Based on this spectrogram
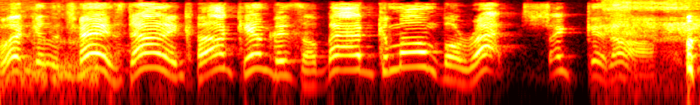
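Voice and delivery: put-on high-pitched old-time actor pep talk; thirties actor. Borat psyching himself up for dining car, thirties actor voice. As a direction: talk yourself up like a thirties movie rookie. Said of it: "I'm like a thirties actor".

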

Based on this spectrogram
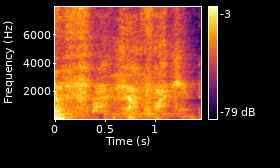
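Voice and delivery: whispered curse trailing off. Acted. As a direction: hiss the last curse. Husband cursing.

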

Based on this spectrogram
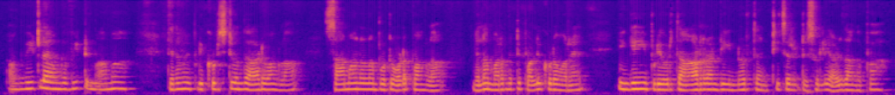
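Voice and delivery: put-on high-pitched little boy voice; sad small boy. A narrator's reading. Son explaining his teacher's trouble, sad small boy voice. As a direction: pitch it up as a child confiding.

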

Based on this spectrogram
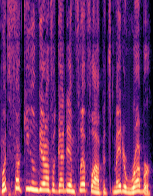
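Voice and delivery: high, fast angry rant at the search; mock-outraged rant over a flip-flop; exasperated outburst. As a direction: fire off the complaint in disbelief. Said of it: "I'm like".

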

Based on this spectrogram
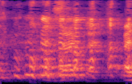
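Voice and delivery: a slow, squeaky laughing exactly. Real, not acted. Guest agreeing with the host's joke, high laughing. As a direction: stretch it out while cracking up.

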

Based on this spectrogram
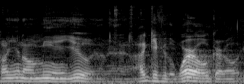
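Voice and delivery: low, soft mock-romantic patter; playful fake crooning to a girl; silly sweet-talk. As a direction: lay on a hammed-up smooth come-on. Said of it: "I'm being silly".

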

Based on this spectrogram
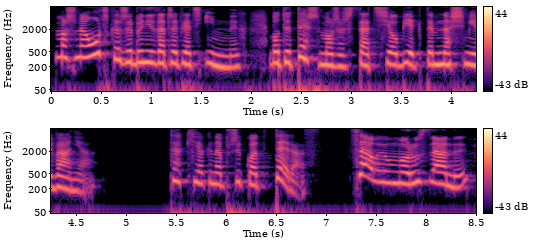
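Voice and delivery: high, loud teasing mouse voice; gloating mouse. Acted. Ixi teases the muddy cat, high loud. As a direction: rub the lesson in playfully. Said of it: "powiedziała myszka".

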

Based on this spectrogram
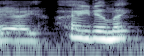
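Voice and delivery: lightly imitated British bloke's greeting; British accent. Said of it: "He was a British dude".

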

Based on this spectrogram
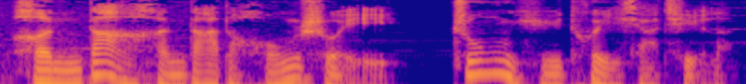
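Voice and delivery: usual speaking voice

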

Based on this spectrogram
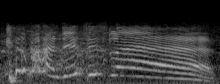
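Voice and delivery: high, pushy coaxing of love personified; love pleading. Pretend. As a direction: wheedle like love at the door. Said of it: "Love comes to my life and goes".

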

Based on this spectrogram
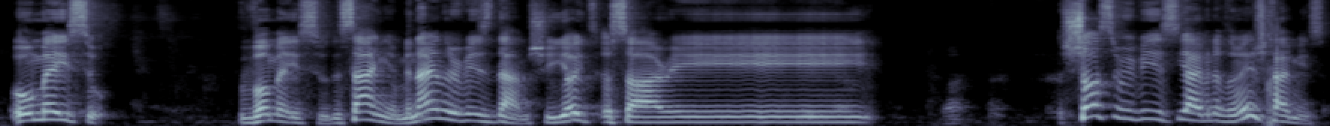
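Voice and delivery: Talmud study singsong; yiddish accent. Shown as a demonstration. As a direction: chant the Aramaic like a yeshiva student. Chanting Mishnah text in Yiddish-inflected lilt.

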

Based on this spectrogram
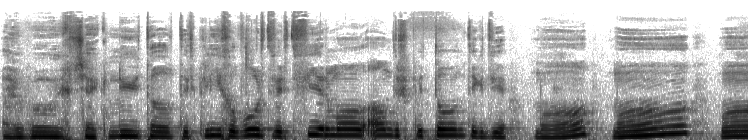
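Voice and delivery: exasperated friend after class; mock frustrated student. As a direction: whine it like a lost learner. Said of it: "der kommt so zurück". (Freund nach der ersten Lektion, genervt)

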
